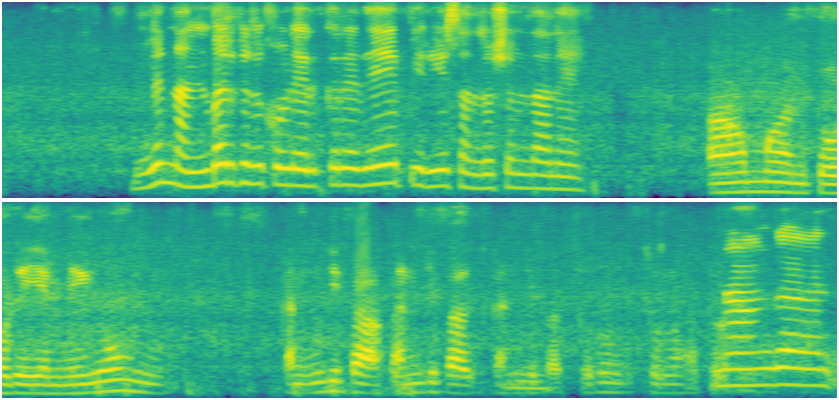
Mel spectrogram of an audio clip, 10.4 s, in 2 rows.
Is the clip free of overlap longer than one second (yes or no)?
yes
